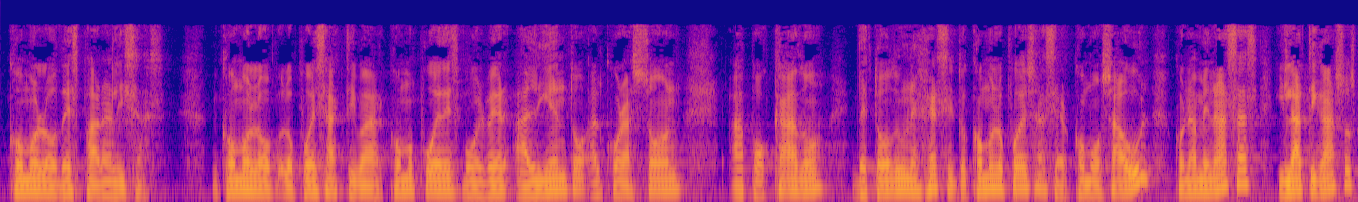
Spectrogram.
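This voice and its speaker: A man preaching a sermon, telling the story in a lively way with acted-out voices, in a dull lo-fi recording. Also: medium pitch.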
